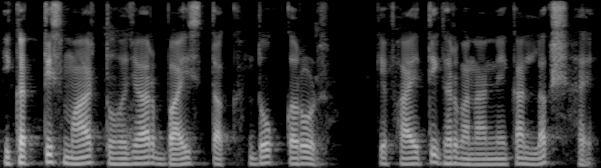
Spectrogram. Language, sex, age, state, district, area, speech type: Hindi, male, 30-45, Madhya Pradesh, Seoni, rural, read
